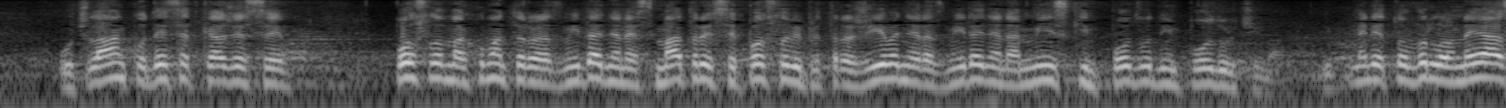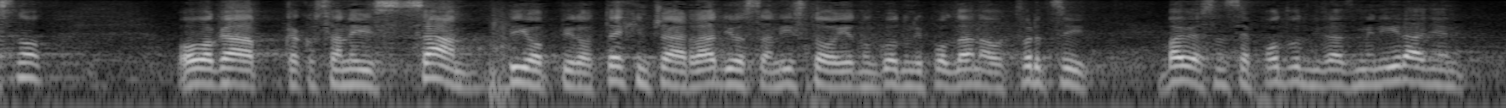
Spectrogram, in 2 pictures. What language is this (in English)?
Croatian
